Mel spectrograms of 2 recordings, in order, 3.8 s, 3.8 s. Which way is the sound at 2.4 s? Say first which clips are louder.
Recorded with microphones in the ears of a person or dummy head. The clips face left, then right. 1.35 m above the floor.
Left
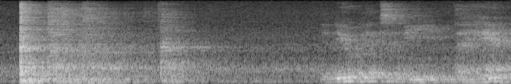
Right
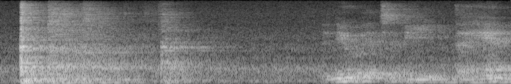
Left 2 dB; 40° left (ahead or behind).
